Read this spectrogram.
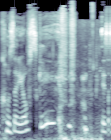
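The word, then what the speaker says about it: Korzeniowski: Abel Kozelowski.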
